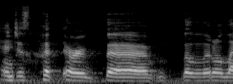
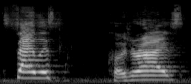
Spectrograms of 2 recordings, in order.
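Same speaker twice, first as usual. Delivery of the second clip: raised voice, calling out briskly; back to reality; 5 dB louder than usual. Acted. Feruza getting out of the tub warns Silas, calling out. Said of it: "comes back to reality, and she's like".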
